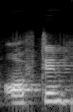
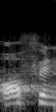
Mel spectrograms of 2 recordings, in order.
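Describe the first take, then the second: First: The t sound is clearly pronounced. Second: The t sound is left silent. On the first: This is how the word was originally said. "when this word originated initially, इसको जो है वो often ही pronounce किया जाता था" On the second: This is how the word came to be said later. "often में भी फिर t को pronounce नहीं किया जाता था"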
